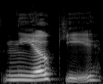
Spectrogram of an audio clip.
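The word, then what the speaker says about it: gnocchi: I'm going to go look up how they pronounce it oh it's neoki that's how you say it oh how to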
